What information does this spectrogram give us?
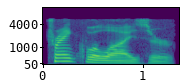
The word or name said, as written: tranquilizer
